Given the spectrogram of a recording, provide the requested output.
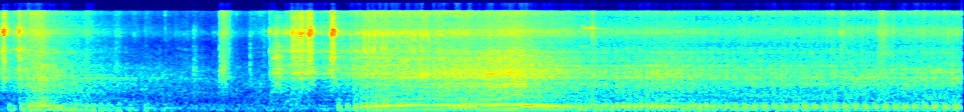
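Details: Super Splendor engine just reassembled with timing set and oil filled, after crank noise: starts after a few tries, revs and settles into an even steady beat; earlier crank noise now completely gone.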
